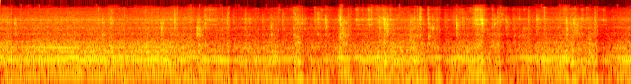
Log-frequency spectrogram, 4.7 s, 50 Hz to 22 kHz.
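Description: Bobcat E50 mini excavator's diesel engine running steadily under hydraulic load, heard from inside the cab, with scattered sharp cracks and knocks as the ripper tooth tears through the stump's roots.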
